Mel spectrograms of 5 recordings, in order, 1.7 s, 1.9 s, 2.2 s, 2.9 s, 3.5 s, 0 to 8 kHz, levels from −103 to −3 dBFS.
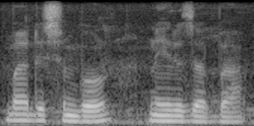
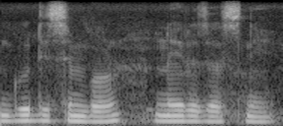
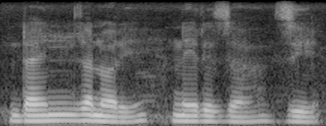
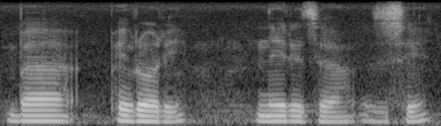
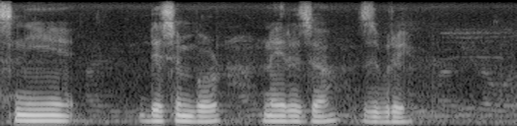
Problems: none marked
